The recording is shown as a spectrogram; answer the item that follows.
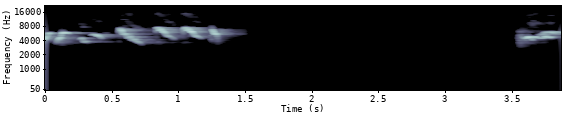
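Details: Javan white-eye (pleci) tutor song in the 'tembakan wit wit' style, used to train songbirds for contests: short, high, chirpy twittering phrases for about a second and a half, a long silence, then another high phrase begins.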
